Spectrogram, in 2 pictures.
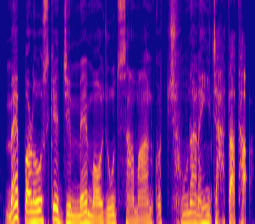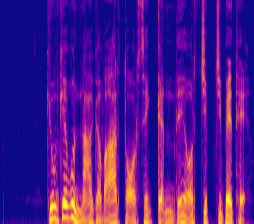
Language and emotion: Urdu, disgusted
